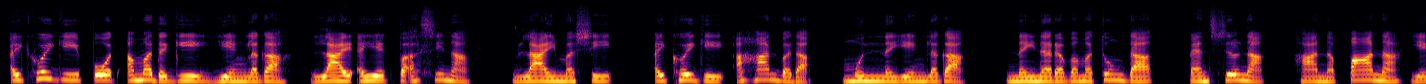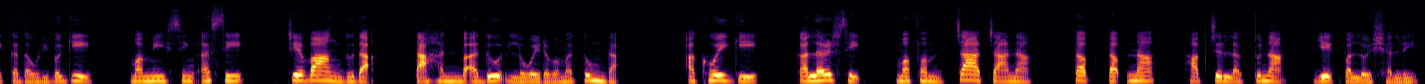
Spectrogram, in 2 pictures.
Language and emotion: Manipuri, neutral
